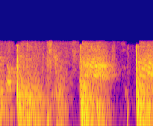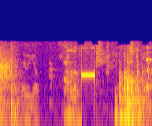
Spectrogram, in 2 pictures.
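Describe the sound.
Smashing open a sealed, locked gun travel case: a few heavy blows land as loud thuds, with a man talking between them.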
